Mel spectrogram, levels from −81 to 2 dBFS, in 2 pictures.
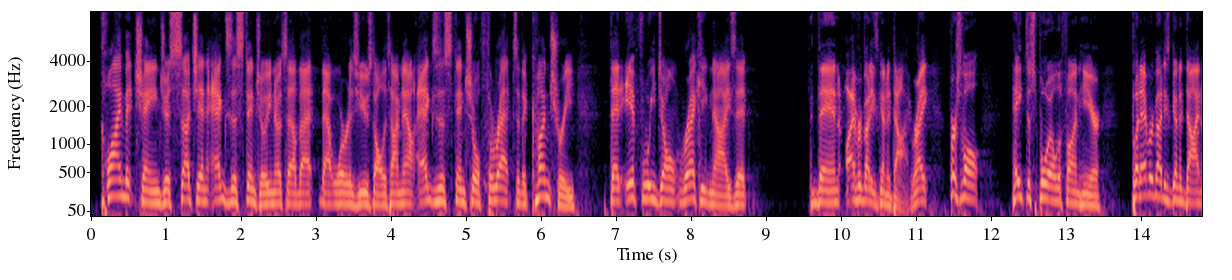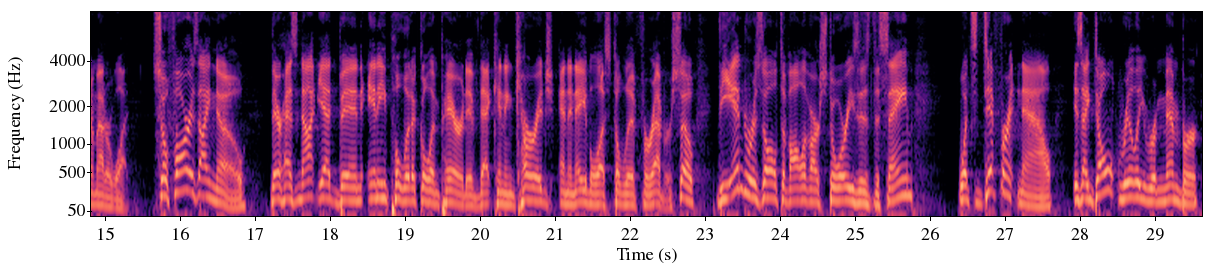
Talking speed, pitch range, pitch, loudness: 190 wpm, 120-165 Hz, 140 Hz, -17 LUFS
